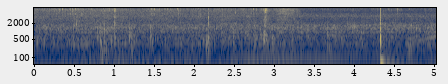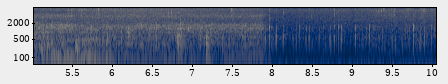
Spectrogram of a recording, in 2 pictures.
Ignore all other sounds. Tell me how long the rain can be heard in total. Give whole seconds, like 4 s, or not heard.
8 s.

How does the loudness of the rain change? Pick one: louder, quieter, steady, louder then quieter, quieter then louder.
steady.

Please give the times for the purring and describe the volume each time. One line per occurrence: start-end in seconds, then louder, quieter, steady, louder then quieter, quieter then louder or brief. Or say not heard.
0.0-10.0 louder then quieter.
